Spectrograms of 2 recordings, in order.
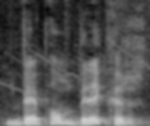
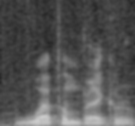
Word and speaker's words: Weapon Breaker: Yine asas itemlarına devam edersek bir diğeri birçoğunun Weapon Breaker diye İngilizce katlettiği, doğru okumaya çalışan da Weapon Breaker diye yanlış okuduğu, doğru okunuşu Weapon Breaker olan asas silahı.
